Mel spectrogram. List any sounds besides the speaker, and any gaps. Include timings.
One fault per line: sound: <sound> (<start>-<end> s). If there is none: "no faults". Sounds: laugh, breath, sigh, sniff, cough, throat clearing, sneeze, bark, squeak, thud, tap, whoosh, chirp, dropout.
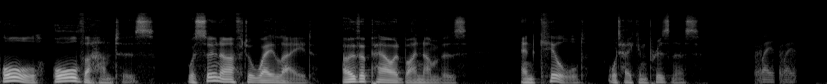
sound: laugh (7.5-8.0 s)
